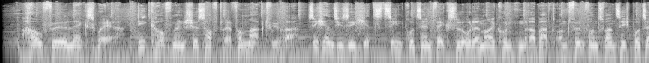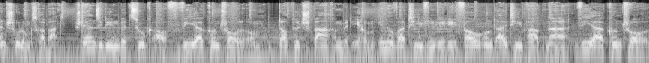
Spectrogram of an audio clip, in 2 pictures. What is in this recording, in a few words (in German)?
Werbespot; VIACONTROL Haufe Lexware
